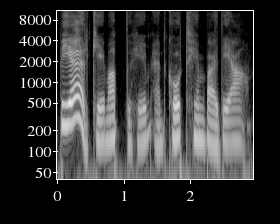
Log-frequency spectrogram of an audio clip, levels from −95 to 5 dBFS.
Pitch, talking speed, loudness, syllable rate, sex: 160 Hz, 225 wpm, -21 LUFS, 4.4 syllables/s, female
